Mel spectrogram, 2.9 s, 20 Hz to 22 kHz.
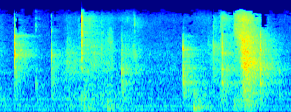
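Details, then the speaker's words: Mercedes M100 6.3 V8 with piston failure, engine apart, piston rocked by hand on about cylinder four: sharp metallic clicks about three per second; loose upper wrist pin, all eight cylinders loose; owner suspects fuel-diluted oil from leaky cold start valve. "this one is not one of the worst ones but you can definitely hear it's loose"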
